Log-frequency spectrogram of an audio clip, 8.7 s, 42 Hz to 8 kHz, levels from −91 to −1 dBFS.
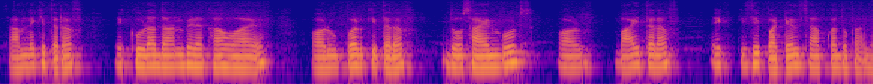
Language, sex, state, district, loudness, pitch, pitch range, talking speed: Hindi, male, Bihar, Kishanganj, -32 LUFS, 125 Hz, 120-130 Hz, 190 wpm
